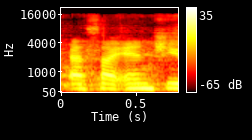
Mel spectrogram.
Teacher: and the syllable is in the first tone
